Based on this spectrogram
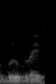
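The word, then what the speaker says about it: Bublé: a buble as michael buble says uh he i don't think he has anything to do with the drink it's just it just kind of rhymes with his name so he does the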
